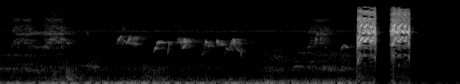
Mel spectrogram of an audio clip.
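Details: Morning vocalizing of a pet green-cheeked conure: quiet, high twittering chirps and short warbled notes, ending in two loud, harsh back-to-back screeches.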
